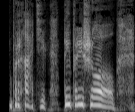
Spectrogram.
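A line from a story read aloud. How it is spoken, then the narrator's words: Excited shriek. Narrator (Russian): завопила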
